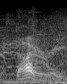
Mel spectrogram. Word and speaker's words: diary: don't need anymore offensive dairy diary even i know i think i always read it as dairy as well so this is me learning that i said it wrong the whole time this is like gower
